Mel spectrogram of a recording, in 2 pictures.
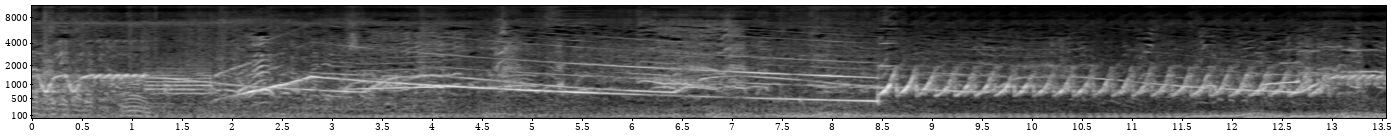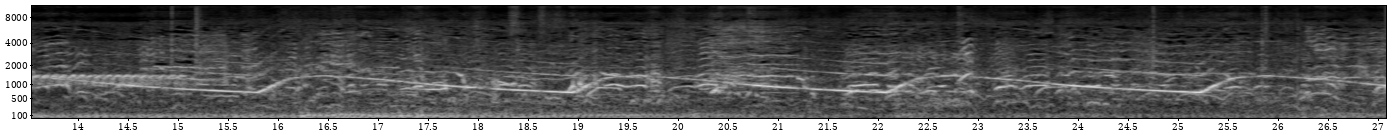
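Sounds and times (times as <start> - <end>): ambulance sirens wailing and yelping: 0.0 - 27.0.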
